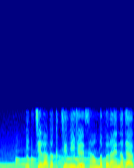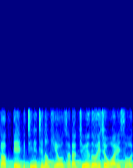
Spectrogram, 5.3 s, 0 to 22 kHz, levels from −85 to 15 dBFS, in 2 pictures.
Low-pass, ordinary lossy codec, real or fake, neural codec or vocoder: none; none; fake; codec, 16 kHz, 0.5 kbps, FunCodec, trained on Chinese and English, 25 frames a second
